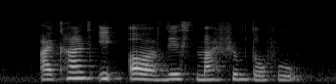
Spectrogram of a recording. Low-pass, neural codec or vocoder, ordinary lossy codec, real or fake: none; none; none; real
